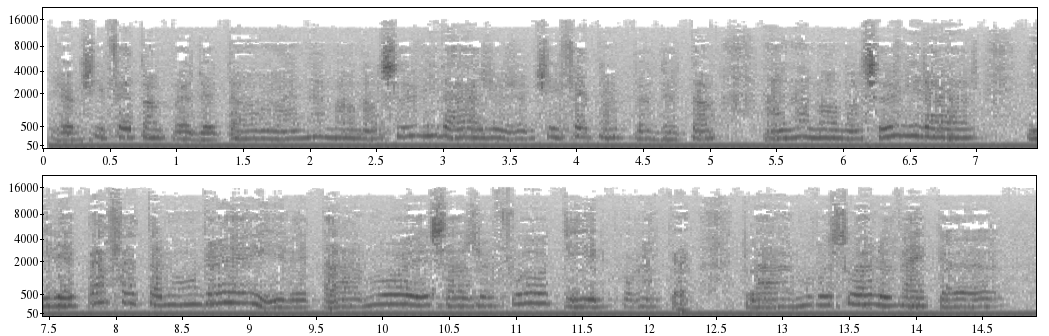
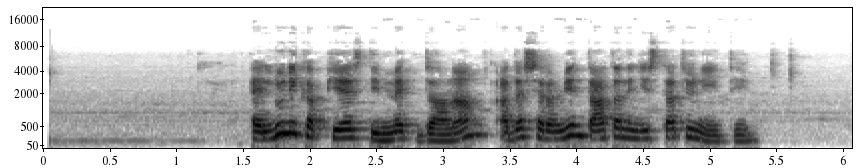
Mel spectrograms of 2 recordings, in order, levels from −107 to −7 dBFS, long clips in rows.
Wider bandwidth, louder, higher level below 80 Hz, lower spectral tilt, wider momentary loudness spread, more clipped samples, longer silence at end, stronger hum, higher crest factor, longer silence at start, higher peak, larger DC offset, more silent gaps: first, 16 kHz vs 7.6 kHz; second, -45 LUFS vs -15 LUFS; first, -50 dBFS vs -60 dBFS; second, -3 dB/octave vs -5.5 dB/octave; about the same, 9 LU vs 10 LU; neither; second, 0 s vs 0.7 s; neither; first, 22 dB vs 16 dB; second, 0.05 s vs 1.55 s; second, -24 dBFS vs -2 dBFS; neither; neither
